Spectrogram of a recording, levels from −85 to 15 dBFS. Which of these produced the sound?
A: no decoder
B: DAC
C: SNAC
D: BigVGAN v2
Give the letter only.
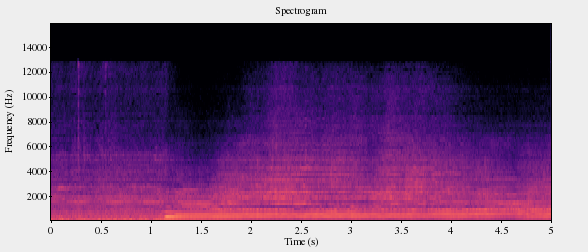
C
